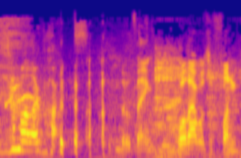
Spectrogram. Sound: laughs

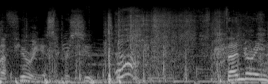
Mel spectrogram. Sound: puddle splashes

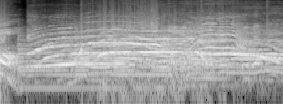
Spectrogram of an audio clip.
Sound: crowd cheering

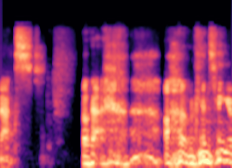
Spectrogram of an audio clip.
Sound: chuckles

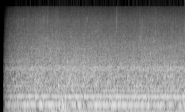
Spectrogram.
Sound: boat engine revving

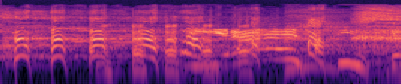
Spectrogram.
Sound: laughter

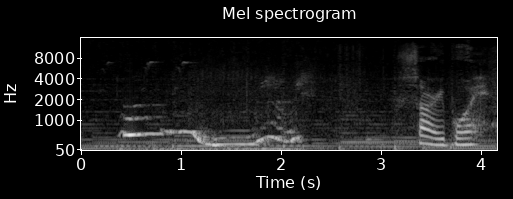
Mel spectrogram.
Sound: dog whimpering

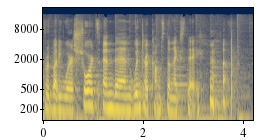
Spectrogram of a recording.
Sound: chuckles

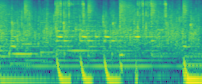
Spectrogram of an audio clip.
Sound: audience clapping

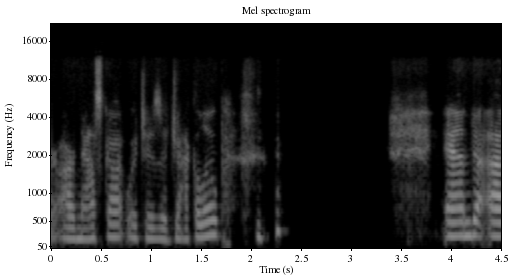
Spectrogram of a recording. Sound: chuckles

